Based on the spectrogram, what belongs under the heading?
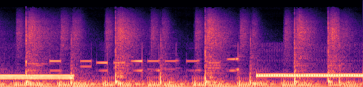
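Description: A telephone line sounds alone as a prank phone call is placed: a steady tone, a run of short dialing beeps with clicks, then a long, level ringing tone as the call waits to be answered, clear.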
